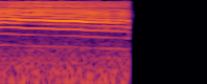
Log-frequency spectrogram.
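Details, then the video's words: One of a pair of stray cat brothers gives a single steady, bright meow under a second long that stops abruptly, followed by silence. "流浪貓兄弟們｜stray cat brothers【喵有事】"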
